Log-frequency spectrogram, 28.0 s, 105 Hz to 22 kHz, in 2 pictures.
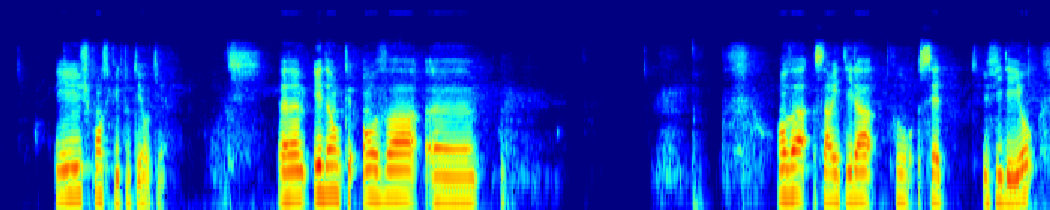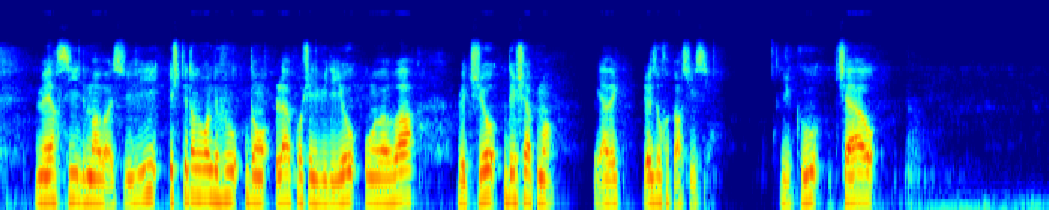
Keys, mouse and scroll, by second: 0.5 scroll down 1, 0.9-1.3 middle drag, 1.3 a, 1.6-4.7 middle drag, 5.9-6.9 scroll down 1, 6.9-7.5 scroll down 1, 7.5 scroll down 1, 7.8-9.2 middle drag, 9.2 KP_Divide, 11.3-11.8 scroll down 1, 11.8-14.2 middle drag, 14.2-14.7 scroll down 2, 14.7-15.5 middle drag, 15.5-16.0 scroll up 1, 16.0 scroll up 2, 16.1 scroll down 3, 16.4-18.9 middle drag, 18.9-20.2 scroll up 1, 20.2-21.9 scroll up 1, 23.5-26.5 middle drag.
